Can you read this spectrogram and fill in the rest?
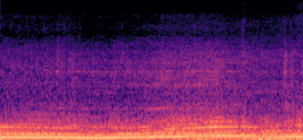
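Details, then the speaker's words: Engine after swapping the original injectors back in (replacing eBay remanufactured injectors): deep even exhaust rumble rising smoothly with throttle, no sputter or miss; running much better than before, injectors were the cause. "no that is definitely running better than it was before"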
